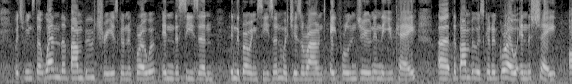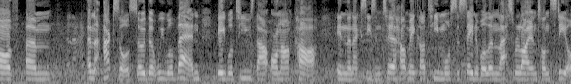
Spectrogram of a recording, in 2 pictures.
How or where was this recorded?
busy venue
